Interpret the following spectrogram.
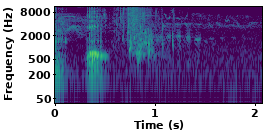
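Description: Cartoon wild boar grunting twice in the first second, a short louder grunt and then a softer one.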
